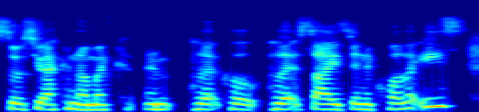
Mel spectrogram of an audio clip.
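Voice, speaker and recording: With a Geordie accent, a woman talks at a fairly quick pace and medium pitch with fairly even intonation, the sound dry and close with no echo over a quiet background. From northeast England. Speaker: women's centre worker. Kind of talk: panel talk.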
